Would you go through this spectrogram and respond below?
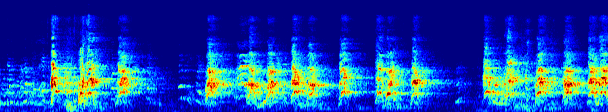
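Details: Buzo, a pet golden retriever at home, barks while 'attacking' his mummy in play: loud, harsh barks in quick bursts of two or three, with short pauses between runs and a woman's voice heard faintly.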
